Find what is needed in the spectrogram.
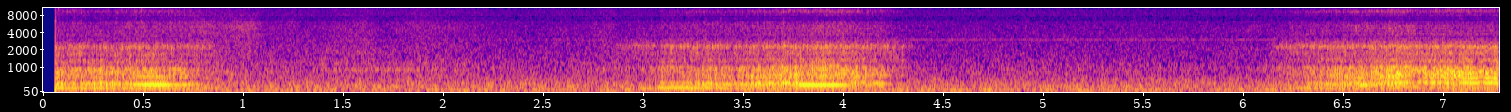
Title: airplaine snore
